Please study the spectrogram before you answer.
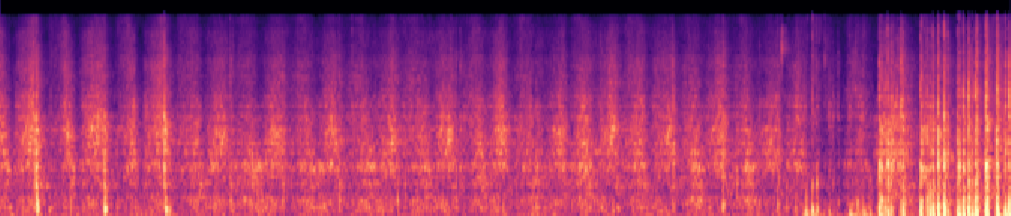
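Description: A small, closed, red printed cardboard box of burger cookies, hollow with its contents inside, is held in the hands and tapped and scratched with long nails. A steady, dry, rhythmic scratching runs through most of the clip, with a few soft taps early on. Louder, denser tapping and rattling comes near the end.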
